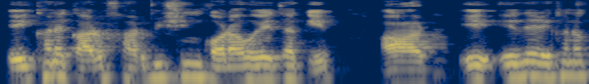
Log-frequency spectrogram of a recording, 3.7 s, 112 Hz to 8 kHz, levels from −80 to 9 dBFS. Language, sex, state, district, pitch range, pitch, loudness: Bengali, male, West Bengal, Kolkata, 130-160 Hz, 150 Hz, -16 LUFS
